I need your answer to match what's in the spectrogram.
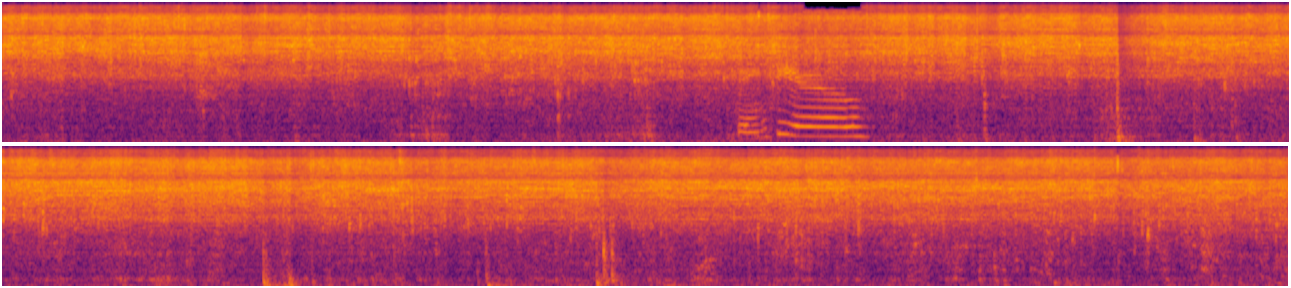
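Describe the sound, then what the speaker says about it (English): Water runs from a faucet while washing a load of laundry with powders, a steady broadband rush that continues throughout with occasional clunks and a brief voice over it. "let's turn that water on."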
